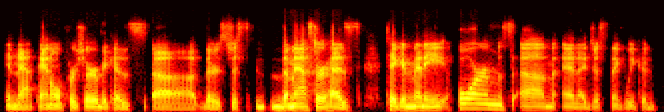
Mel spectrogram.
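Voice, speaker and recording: A man moderating a casual panel discussion, talking quickly and reading out chat comments. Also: deep voice, sharp tone, no echo, muffled recording.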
